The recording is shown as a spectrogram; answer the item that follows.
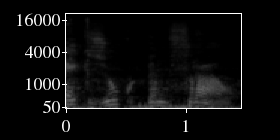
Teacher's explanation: the way it pronounces vrouw, for example, sounded a lot more like it was an F instead of a V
